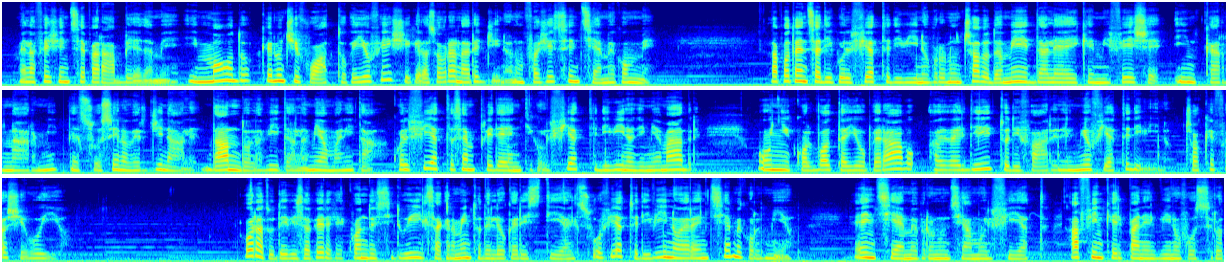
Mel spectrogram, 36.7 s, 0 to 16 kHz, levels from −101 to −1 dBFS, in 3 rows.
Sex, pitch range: female, 175-210 Hz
